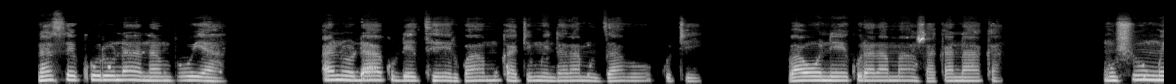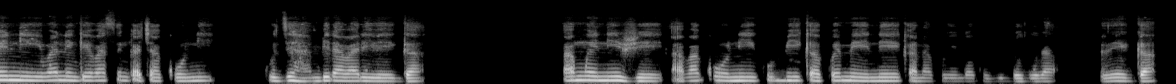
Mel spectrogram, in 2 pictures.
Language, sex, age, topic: Ndau, female, 36-49, health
